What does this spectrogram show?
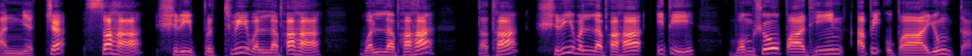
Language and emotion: Sanskrit, neutral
